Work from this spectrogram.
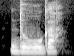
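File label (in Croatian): "duga", hrvatski; mreznik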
